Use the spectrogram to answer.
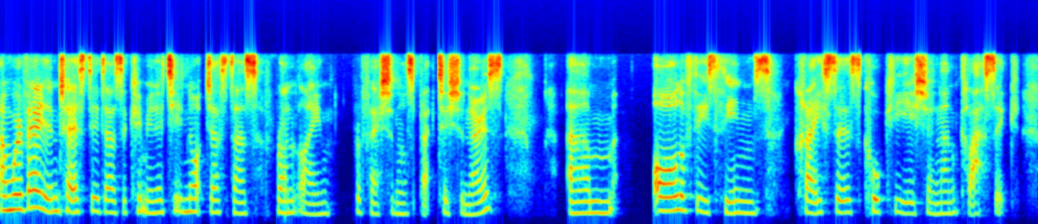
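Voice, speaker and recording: A woman with a fairly high pitch and fairly even intonation. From Scotland. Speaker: panel moderator, head of professional association. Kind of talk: conference panel moderation. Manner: fast.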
